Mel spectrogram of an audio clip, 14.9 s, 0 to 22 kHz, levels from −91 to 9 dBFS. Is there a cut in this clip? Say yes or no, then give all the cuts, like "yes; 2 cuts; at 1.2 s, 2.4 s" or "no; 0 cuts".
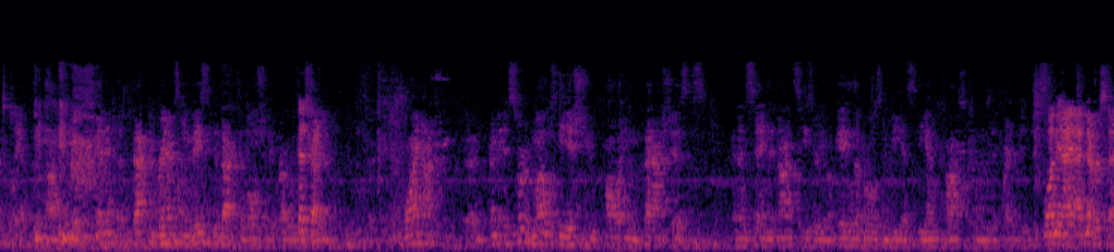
yes; 1 cut; at 12.2 s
